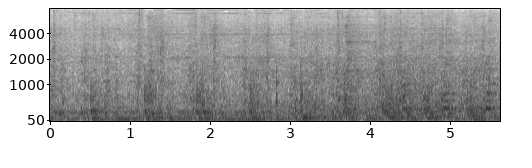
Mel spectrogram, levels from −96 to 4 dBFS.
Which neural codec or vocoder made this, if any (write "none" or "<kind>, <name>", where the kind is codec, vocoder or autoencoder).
none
